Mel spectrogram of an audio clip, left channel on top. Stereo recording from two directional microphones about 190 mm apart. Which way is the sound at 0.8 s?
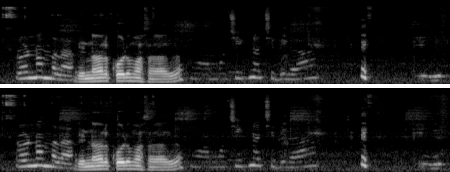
Centre (ahead or behind).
